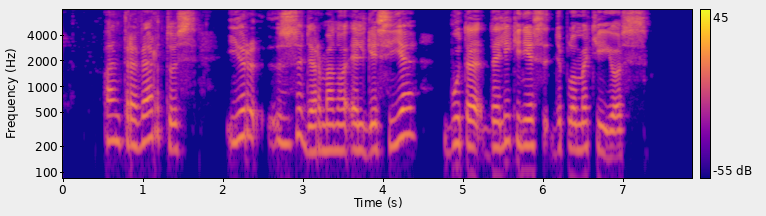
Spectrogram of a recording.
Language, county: Lithuanian, Alytus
